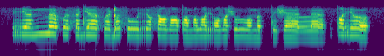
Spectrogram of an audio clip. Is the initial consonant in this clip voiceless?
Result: no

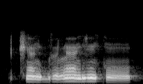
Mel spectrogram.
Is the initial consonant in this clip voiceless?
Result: yes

